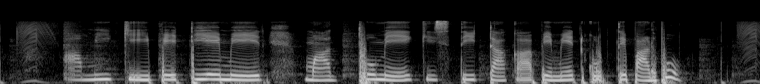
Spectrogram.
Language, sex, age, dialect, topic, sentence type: Bengali, female, 31-35, Standard Colloquial, banking, question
